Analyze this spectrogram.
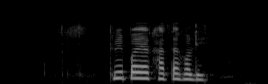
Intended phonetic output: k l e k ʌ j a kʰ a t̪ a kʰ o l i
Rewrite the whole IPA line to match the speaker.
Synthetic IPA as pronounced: k r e p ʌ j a kʰ a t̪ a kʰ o l i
